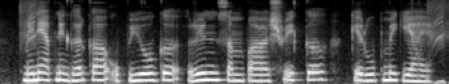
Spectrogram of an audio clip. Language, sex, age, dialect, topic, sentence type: Hindi, female, 31-35, Hindustani Malvi Khadi Boli, banking, statement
